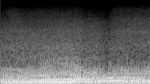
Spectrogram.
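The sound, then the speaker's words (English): Loud rumble of a convoy of roughly 20 motorcycle engines revving together as they get ready to go onto a parkway, a thick continuous low drone with throaty harmonics that swells slightly midway as the group passes. “It's a whole train of motorcycles!”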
